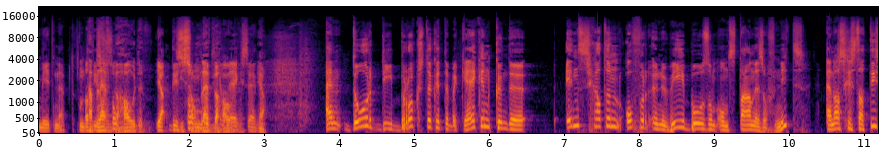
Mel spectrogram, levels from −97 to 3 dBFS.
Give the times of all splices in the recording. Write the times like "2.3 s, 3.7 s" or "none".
none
